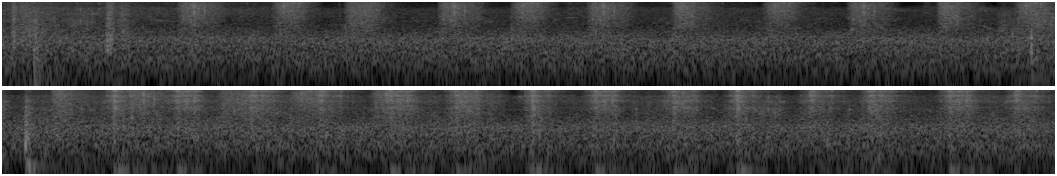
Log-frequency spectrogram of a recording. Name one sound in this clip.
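Footsteps swish steadily through grass.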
